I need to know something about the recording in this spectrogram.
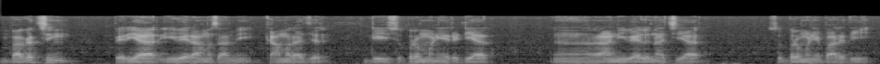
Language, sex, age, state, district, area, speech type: Tamil, male, 60+, Tamil Nadu, Viluppuram, rural, spontaneous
